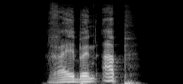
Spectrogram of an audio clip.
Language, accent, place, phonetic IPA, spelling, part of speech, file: German, Germany, Berlin, [ˌʁaɪ̯bn̩ ˈap], reiben ab, verb, De-reiben ab.ogg
- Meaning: inflection of abreiben: 1. first/third-person plural present 2. first/third-person plural subjunctive I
